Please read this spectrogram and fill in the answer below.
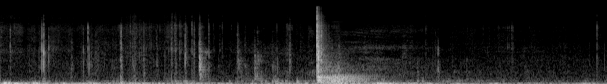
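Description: Wind buffeting the microphone as a low rumble, with scattered light clicks and one sharp knock about three seconds in that rings briefly.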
